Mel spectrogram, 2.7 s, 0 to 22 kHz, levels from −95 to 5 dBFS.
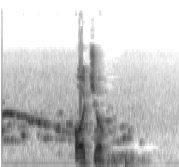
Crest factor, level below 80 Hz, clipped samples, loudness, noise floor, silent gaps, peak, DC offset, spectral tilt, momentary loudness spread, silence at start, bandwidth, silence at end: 18 dB; -62 dBFS; under 0.1%; -18 LUFS; -58 dBFS; none; -2 dBFS; under 0.1%; -5 dB/octave; 19 LU; 0 s; 8 kHz; 0.7 s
